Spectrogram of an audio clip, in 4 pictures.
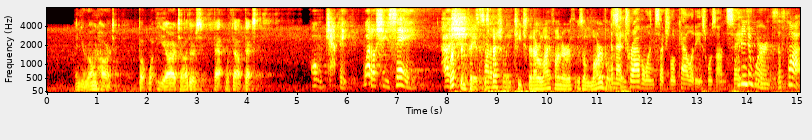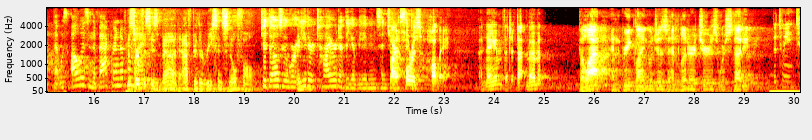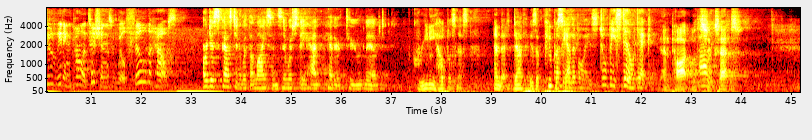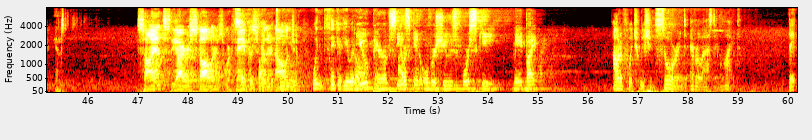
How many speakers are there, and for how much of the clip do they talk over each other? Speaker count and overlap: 10, about 14%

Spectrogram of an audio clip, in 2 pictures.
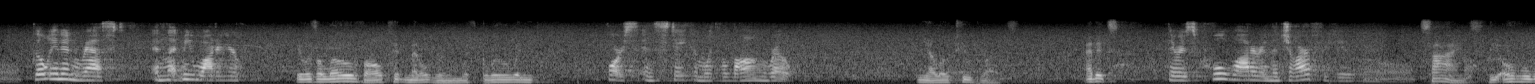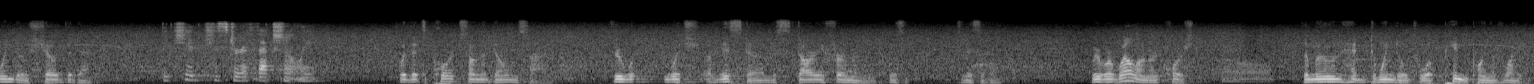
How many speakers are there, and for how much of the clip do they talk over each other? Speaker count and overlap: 2, no overlap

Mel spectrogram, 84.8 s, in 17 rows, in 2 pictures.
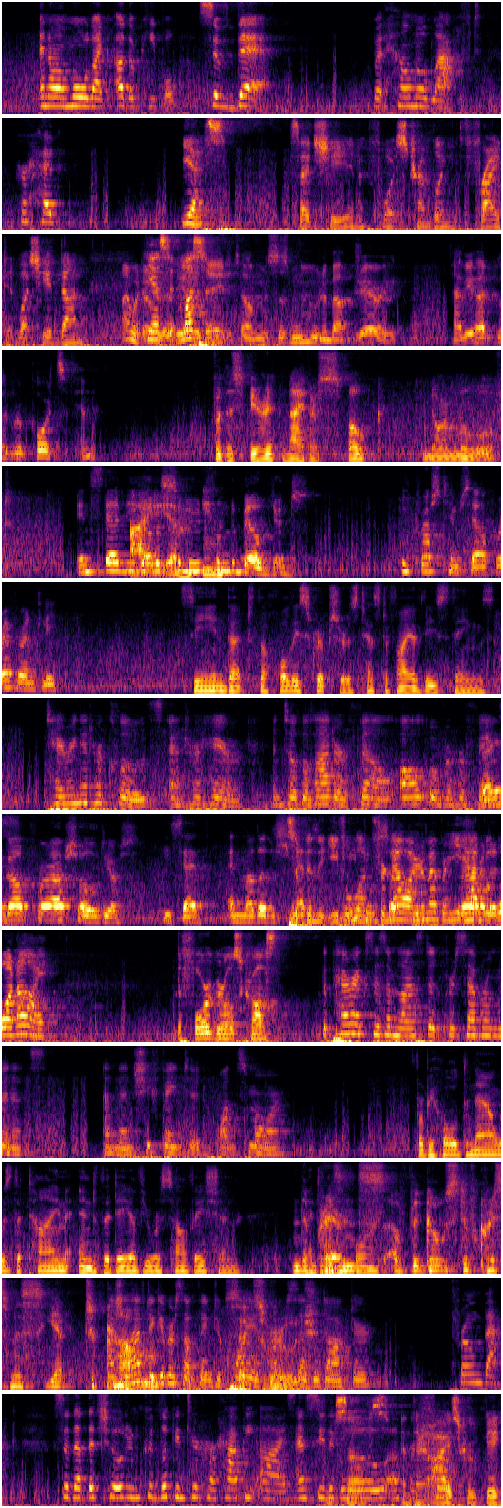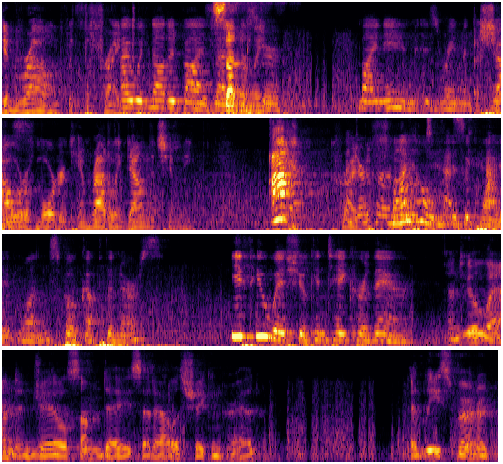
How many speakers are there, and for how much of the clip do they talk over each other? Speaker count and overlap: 7, about 17%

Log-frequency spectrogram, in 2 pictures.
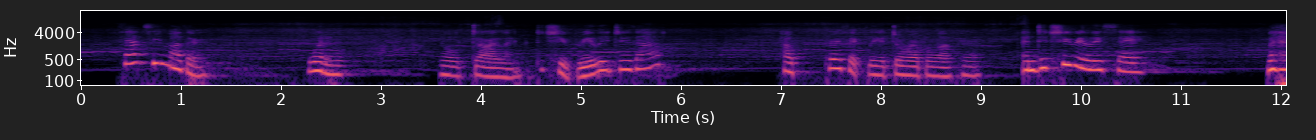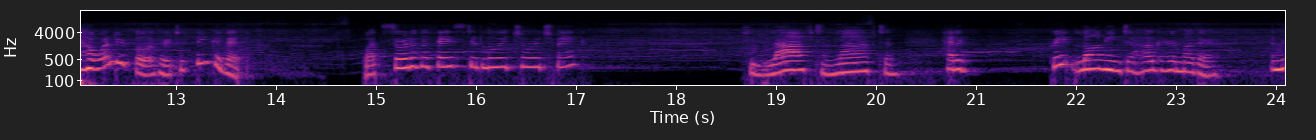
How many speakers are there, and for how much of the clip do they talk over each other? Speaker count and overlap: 1, no overlap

